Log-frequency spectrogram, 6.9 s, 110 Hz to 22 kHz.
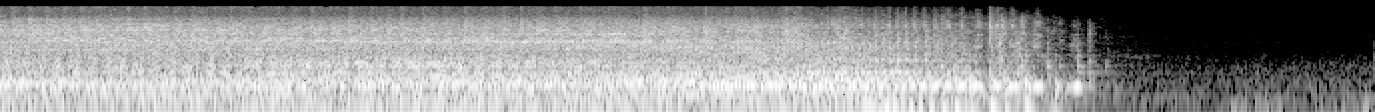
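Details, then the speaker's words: Freshly built Lambretta Series 2 two-stroke scooter after carb jetting check (plug was very wet): high, even buzz that fades after about five seconds. Revs rose because the fuel tap was off, so the engine starved of fuel. "yeah the fuel isn't on you that's why it was rising in reds because that's also a good sign as well"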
